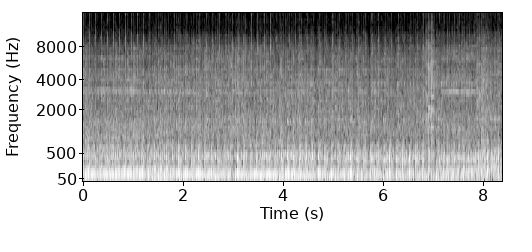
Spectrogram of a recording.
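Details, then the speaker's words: Lawnmower-based race tractor, run in about 12° cold to warm up, exhaust fitted with a couple of drilled baffles: loud, throaty single-cylinder bark with harsh clatter; exhaust quieter than before but still too loud. "the exhaust sounds better, but I think it's still too loud. It does sound better. It sounds like before it was really loud."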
